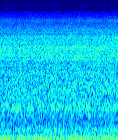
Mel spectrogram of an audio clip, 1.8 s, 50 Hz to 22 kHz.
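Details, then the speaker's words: VW Gol G8 cabin AC blower fan after cleaning dirt from fan, washing housing and lubricating gears: steady even whoosh, no rattle or vibration; at higher speeds a slight vibration and louder noise remain. "saindo ar beleza sem vibrar e sem fazer barulho"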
